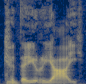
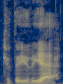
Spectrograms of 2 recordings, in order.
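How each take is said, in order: First: The ending keeps its full standard diphthong. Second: The ending is said in the northeast way. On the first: "you'd say cadeiriau" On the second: "northeast and parts of the southwest, then they'd say"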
